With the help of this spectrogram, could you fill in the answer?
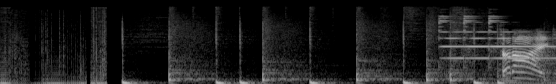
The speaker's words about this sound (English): Enter typing typewriter noise.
